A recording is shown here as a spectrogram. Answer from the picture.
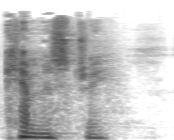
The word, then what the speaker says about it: chemistry: I think the first thing to say, perhaps is the pronunciation of chemistry, because sometimes I hear my students say chemistry, but you don't pronounce the CH, do you? – It's the K sound, like K, like in Christmas, CH, or Christina. Yeah, chemistry.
